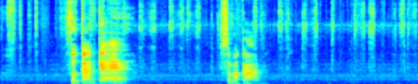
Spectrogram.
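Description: Handwriting strokes: a run of short, quick scratches that keeps going through the whole stretch. Two brief murmured words break in about a second in and again about three and a half seconds in.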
